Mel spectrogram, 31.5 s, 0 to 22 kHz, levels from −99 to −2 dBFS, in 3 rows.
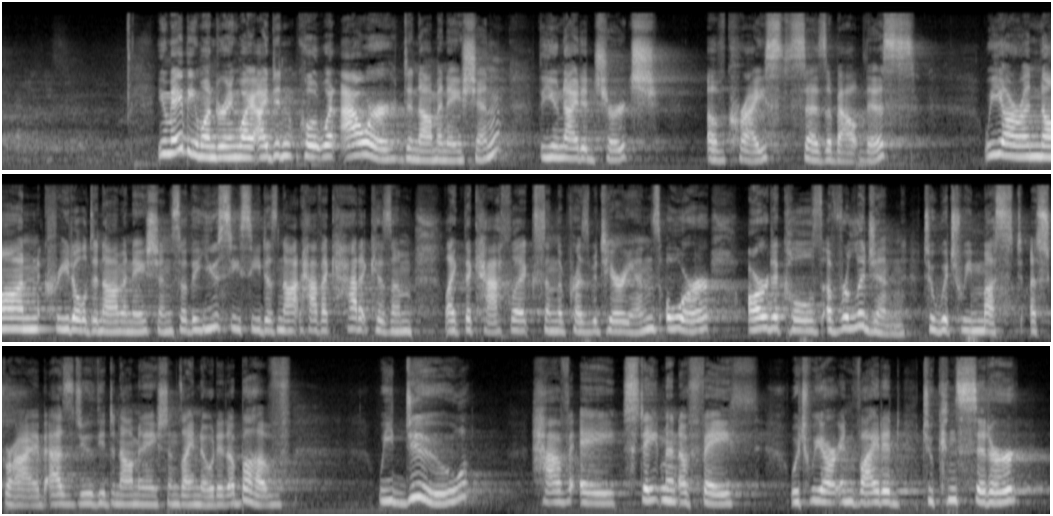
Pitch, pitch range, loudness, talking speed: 215 Hz, 195-240 Hz, -26 LUFS, 130 wpm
